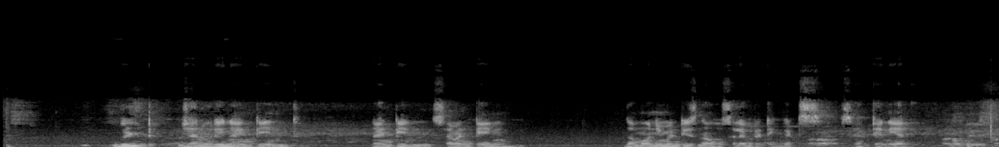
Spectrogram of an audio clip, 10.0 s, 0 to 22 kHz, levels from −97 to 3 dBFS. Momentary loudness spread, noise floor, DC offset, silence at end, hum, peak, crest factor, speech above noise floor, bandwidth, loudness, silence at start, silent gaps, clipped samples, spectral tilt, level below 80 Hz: 22 LU; -63 dBFS; under 0.1%; 0 s; none; -14 dBFS; 20 dB; 30 dB; 10 kHz; -33 LUFS; 0.05 s; none; under 0.1%; -4 dB/octave; -68 dBFS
